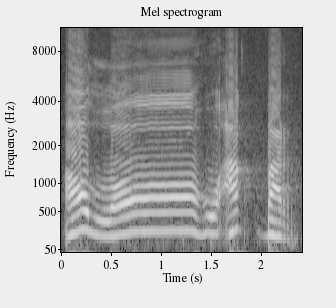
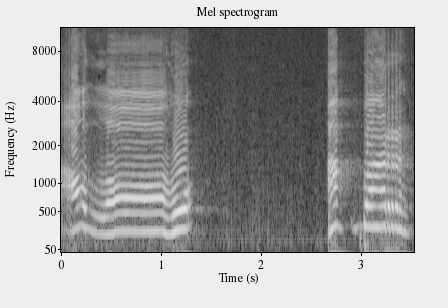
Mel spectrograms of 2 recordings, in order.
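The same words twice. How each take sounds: First: The two words are joined with no pause. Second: There is a long pause between the words.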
